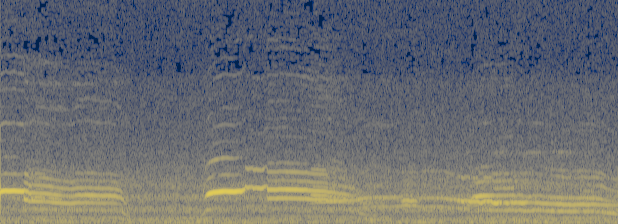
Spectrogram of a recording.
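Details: Cat meowing loudly in a series of long, drawn-out meows, each sliding down in pitch, with a strong sudden one starting after two seconds and a final slow falling wail.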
